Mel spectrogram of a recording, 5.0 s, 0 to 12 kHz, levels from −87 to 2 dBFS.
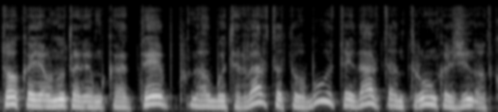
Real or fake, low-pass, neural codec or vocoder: fake; 9.9 kHz; vocoder, 22.05 kHz, 80 mel bands, WaveNeXt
